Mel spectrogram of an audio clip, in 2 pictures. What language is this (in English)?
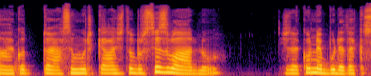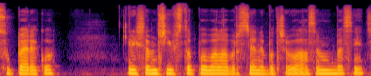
Czech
